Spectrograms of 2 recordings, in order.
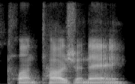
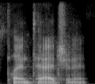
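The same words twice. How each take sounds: First: The word is said with a French pronunciation. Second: The word is said with an English pronunciation. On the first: "the French pronunciation is" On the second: "the English is"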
